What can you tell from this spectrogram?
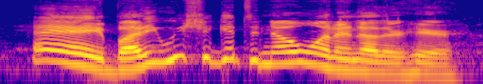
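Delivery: loud, high hail to a buddy; playful calling out. Pretend. Preacher jokingly hailing an audience member, loud high call.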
